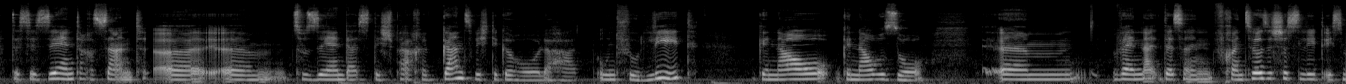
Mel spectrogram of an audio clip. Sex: female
